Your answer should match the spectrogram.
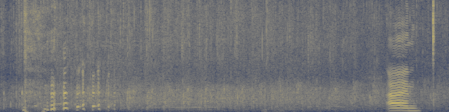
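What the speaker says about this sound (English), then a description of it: "Okay, you can clap." An audience at a winter retreat talk applauds with a broad, steady wash of clapping throughout, a voice briefly heard near the start and end.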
